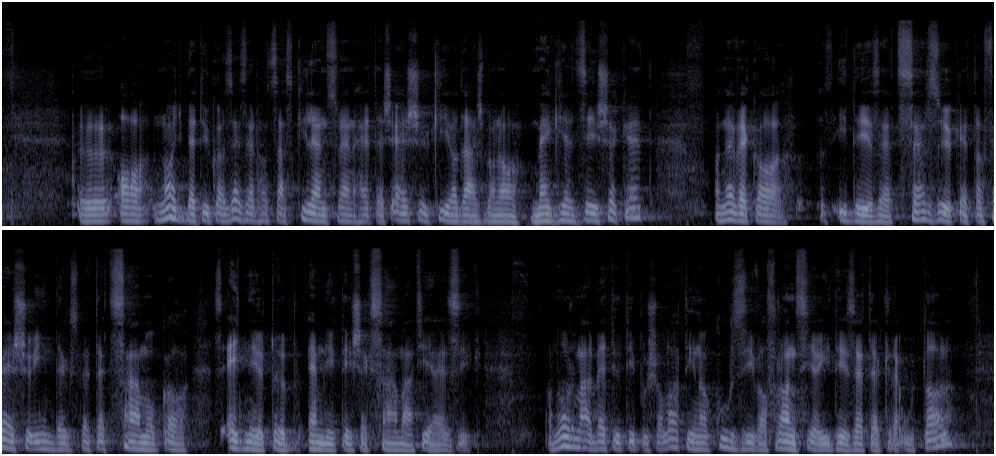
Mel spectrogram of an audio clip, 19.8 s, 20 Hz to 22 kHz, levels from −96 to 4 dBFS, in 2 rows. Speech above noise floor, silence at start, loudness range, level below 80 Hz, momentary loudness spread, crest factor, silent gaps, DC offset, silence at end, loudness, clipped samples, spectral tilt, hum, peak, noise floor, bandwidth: 23 dB; 0 s; 2 LU; -84 dBFS; 11 LU; 24 dB; none; under 0.1%; 0 s; -46 LUFS; under 0.1%; -5 dB/octave; none; -22 dBFS; -68 dBFS; 15.5 kHz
